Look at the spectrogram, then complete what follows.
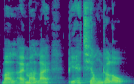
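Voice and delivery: soft, slow caution; slow him down kindly; gentle restraint. A narrator's reading. Lin gently stops the boy gulping wine, soft and slow. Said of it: "制止道".

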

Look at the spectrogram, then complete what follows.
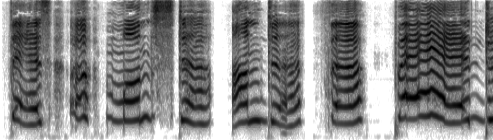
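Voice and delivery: put-on high, crying child's voice; sobbing. A narrator's reading. Kipper telling Mum and Dad, sobbing. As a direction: sob it out to his parents. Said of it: "he sobbed".

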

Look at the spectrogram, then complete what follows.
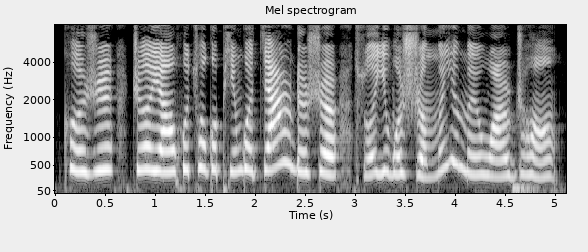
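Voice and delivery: high-pitched, whiny dismay; dejected. A narrator's reading. New Pinky missed all the fun, dejected and whining. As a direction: complain in high-voiced disappointment. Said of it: "新碧琪沮丧地说".

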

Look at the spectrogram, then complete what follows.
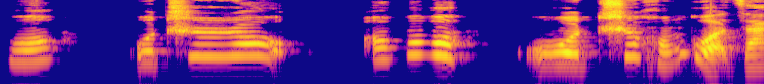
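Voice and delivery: loud, stammering cover-up; T-rex catching himself and lying loudly; flustered lie. Acted. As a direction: blurt the truth, then panic to hide it. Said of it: "不由得撒了个谎".

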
